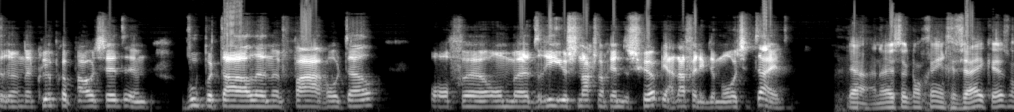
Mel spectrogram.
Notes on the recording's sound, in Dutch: Voor de tweede keer via Skype, daardoor niet met het beste geluid.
